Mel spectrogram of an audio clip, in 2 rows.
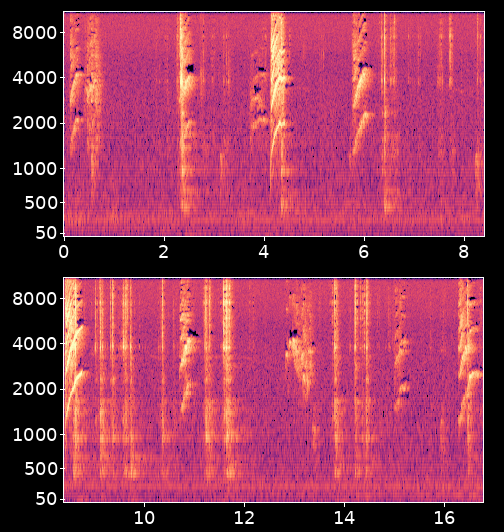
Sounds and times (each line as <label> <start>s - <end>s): canary 0.1s - 0.8s
canary 2.2s - 2.8s
canary 3.7s - 4.6s
canary 5.7s - 6.7s
canary 8.3s - 12.0s
canary 12.8s - 15.4s
canary 16.2s - 16.7s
